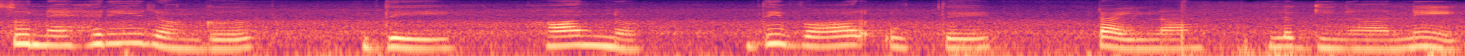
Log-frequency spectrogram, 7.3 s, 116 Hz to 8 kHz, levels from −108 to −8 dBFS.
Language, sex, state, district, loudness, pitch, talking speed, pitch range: Punjabi, female, Punjab, Kapurthala, -18 LUFS, 225 Hz, 75 wpm, 205-255 Hz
